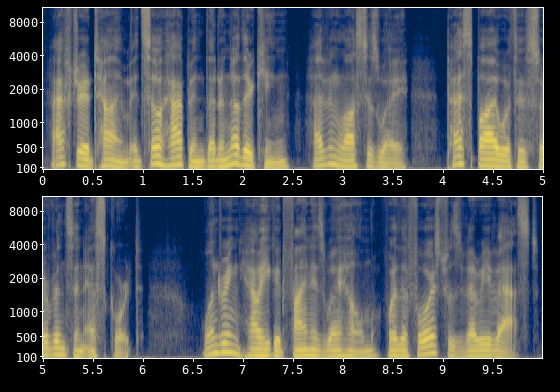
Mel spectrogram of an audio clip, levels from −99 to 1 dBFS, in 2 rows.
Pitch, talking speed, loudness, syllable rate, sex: 120 Hz, 205 wpm, -17 LUFS, 5.5 syllables/s, male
